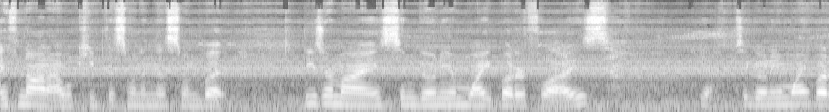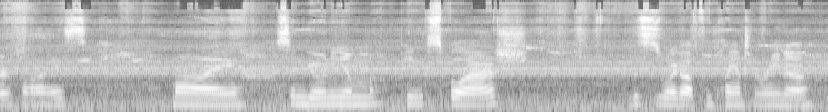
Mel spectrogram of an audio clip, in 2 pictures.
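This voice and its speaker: In a somewhat breathy, dark, mellow voice of medium pitch, a woman speaks in a monotone, flat way with long, frequent pauses and audible room echo. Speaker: plant content creator. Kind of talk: casual tutorial vlog. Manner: fast.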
